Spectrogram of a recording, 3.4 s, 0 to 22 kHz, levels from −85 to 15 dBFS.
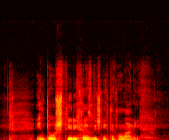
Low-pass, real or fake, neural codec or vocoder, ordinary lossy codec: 19.8 kHz; real; none; none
